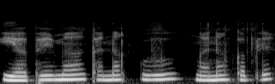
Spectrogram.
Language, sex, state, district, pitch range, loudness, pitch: Wancho, female, Arunachal Pradesh, Longding, 205-225 Hz, -14 LUFS, 215 Hz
